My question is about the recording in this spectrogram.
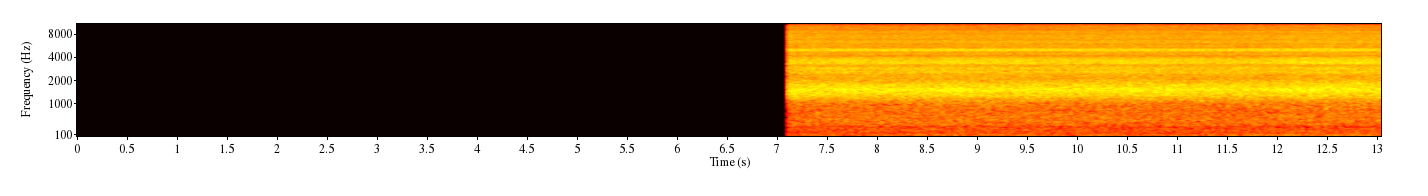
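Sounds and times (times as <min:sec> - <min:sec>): whitewater rapids rushing: 0:07.2 - 0:13.0.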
